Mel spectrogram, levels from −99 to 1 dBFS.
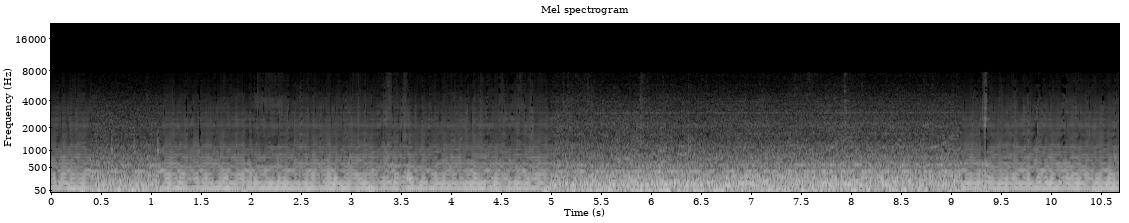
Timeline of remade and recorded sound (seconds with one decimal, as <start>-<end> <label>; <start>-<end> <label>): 0.0-0.4 remade; 0.4-1.1 recorded; 1.1-5.0 remade; 5.0-9.1 recorded; 9.1-10.7 remade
